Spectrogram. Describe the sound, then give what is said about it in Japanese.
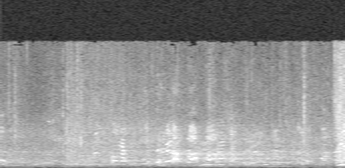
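Children playing in a swimming pool: a steady, echoing jumble of young voices calling and chattering, with faint splashes of water mixed in throughout. “プールで遊ぶ子供たち”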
